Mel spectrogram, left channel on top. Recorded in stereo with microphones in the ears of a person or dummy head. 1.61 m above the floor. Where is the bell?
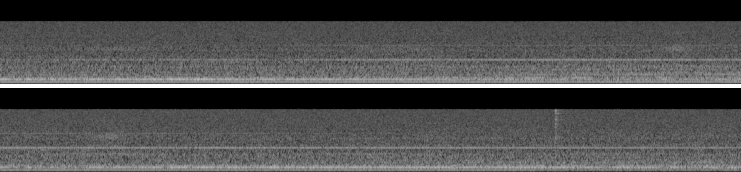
No bell in this recording.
